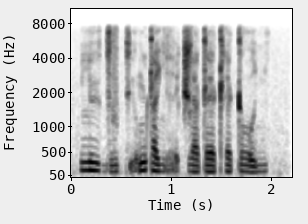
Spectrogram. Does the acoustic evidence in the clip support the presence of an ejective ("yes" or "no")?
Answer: no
